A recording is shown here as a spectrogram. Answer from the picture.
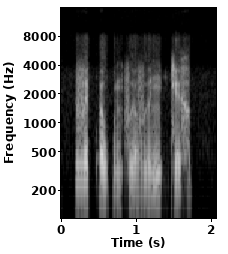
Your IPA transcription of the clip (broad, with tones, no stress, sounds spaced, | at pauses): v e˦˥ t̚ ʔ ə˧ w ɓ ə˨˩˨ ŋ f ɨ˨˩ ə̯ v ɨ˨˩˨ ə̯ ɲ ə˦˥ k̚ c e˨˩˦ x ə˦˥ k̚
